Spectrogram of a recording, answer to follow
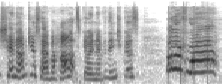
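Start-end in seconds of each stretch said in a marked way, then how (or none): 2.2-2.9 loud, high sing-out goodbye; high mock farewell. Storyteller imitating the French policewoman leaving, high and loud. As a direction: exaggerate the French officer's send-off. Officer's farewell, acted in retelling.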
